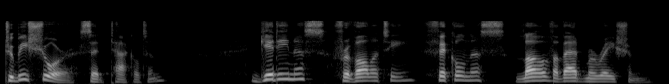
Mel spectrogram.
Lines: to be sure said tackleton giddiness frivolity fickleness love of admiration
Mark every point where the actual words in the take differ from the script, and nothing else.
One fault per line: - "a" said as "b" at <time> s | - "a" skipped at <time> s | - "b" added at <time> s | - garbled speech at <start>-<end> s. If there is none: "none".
none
